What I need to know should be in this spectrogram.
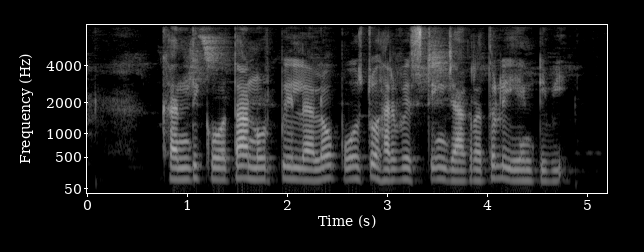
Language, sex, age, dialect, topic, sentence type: Telugu, male, 36-40, Telangana, agriculture, question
